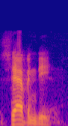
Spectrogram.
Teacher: And reduce the T in 70.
